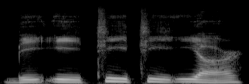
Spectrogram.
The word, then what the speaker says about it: better: One pronunciation note remember that better, B E T T E R, is pronounced with a D sound like dog, better, better. He speaks better than I do.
